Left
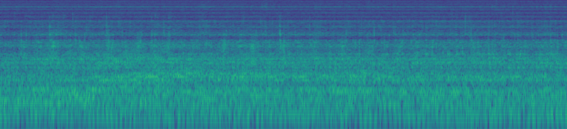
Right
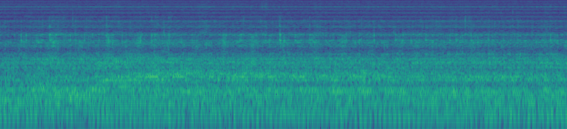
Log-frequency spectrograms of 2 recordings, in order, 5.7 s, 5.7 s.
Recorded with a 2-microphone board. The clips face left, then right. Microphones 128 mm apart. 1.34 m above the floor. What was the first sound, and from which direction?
Only background noise.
